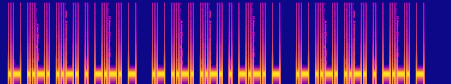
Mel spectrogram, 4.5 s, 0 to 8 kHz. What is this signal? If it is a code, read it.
Morse code, heard as a keyed tone, about 50 wpm, 250 Hz. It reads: AFFECT AFFECT AFFECT
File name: morse / morse-training-50WPM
